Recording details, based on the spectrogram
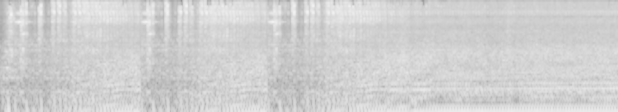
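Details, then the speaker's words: Craftsman lawnmower, small single-cylinder Tecumseh or Briggs & Stratton engine, after repair: primed and pull-started, catches on the second pull and settles into a steady even run with no misses or knocks. "Beautiful. It is working perfect."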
